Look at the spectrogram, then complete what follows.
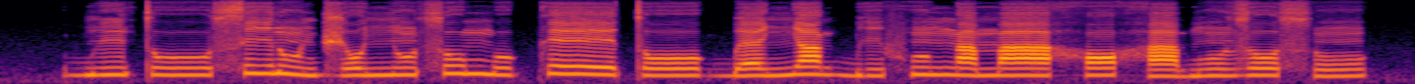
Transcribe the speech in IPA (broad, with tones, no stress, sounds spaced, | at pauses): b ĩ˨ t uː˨ s i˦ ɾ ũ˨ d͡ʒ o˨ ɲ ũ˨ s u˦ m u˨ k eː˦˨ t oː˨ ɡ͡b ɛ˨ ɲ a˦ ɡ͡b i˨ f ũ˦ ŋ a˦ m aː˦ h ɔ˦ h a˨ b ũ˨ z o˦ s ũ˨˦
